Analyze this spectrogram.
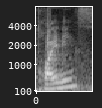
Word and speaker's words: Twinings: the 71 that's fine oh it's pronounced twinings yeah you can say twinings or twinings you know yeah both of them are fine I've experienced that silent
